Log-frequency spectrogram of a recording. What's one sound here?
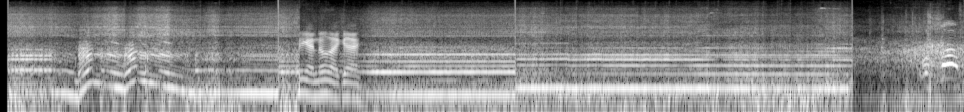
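A motorcycle engine hums and rises and falls in pitch as it shifts gears.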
